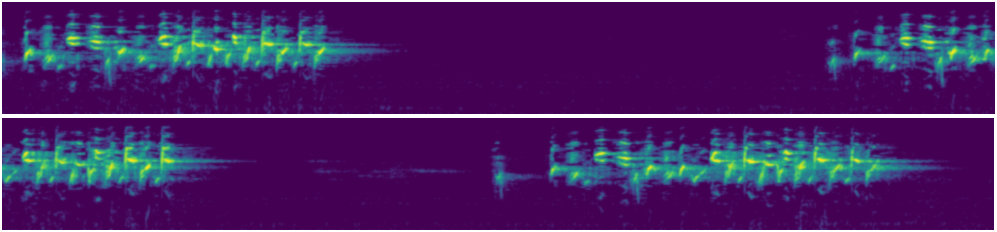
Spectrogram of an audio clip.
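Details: Goldfinch from Morocco kept on a breeding farm, singing three high, fast twittering phrases of about a second and a half each, spaced roughly four seconds apart with silence between; the local goldfinch is rare and valued for its loud song.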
